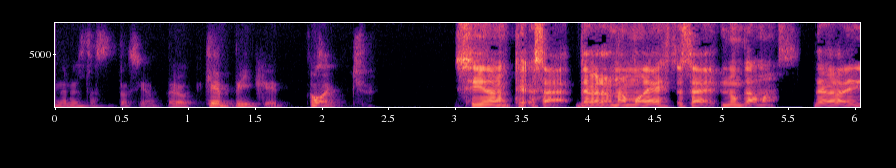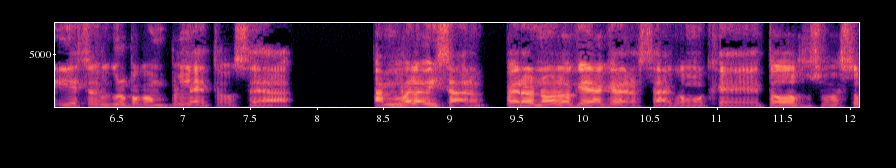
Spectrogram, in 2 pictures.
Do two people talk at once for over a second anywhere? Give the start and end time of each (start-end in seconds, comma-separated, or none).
none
